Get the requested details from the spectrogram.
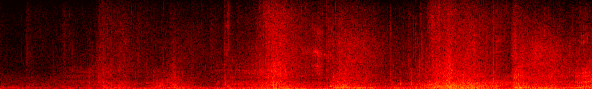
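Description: Fiery magic blasts whoosh and crackle.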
